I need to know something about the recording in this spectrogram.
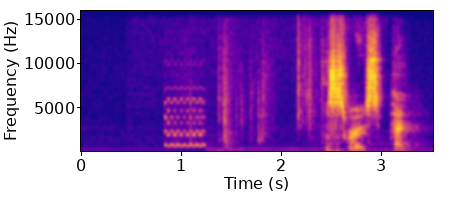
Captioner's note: phone ringing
